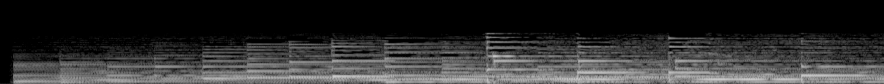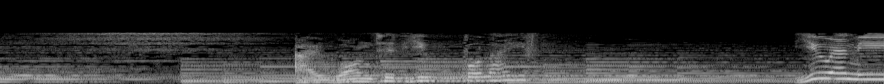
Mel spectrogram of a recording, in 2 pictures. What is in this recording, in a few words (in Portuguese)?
Perdão Romântico Feminino; Reconciliação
